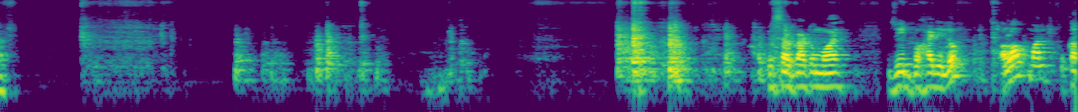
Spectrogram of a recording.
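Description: A man's voice speaking in short phrases, broken by gaps of dead silence.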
